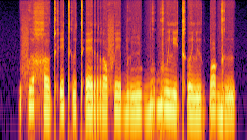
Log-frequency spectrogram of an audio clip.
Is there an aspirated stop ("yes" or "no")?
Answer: no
